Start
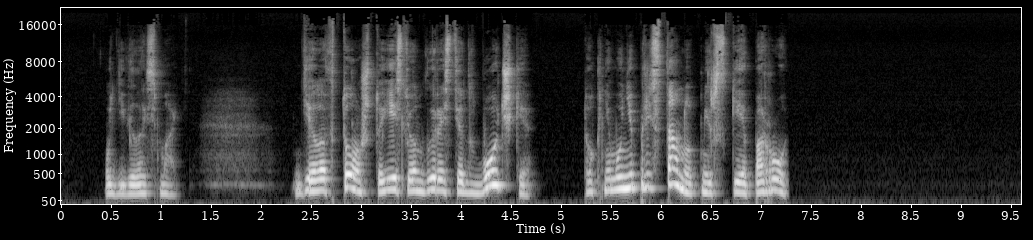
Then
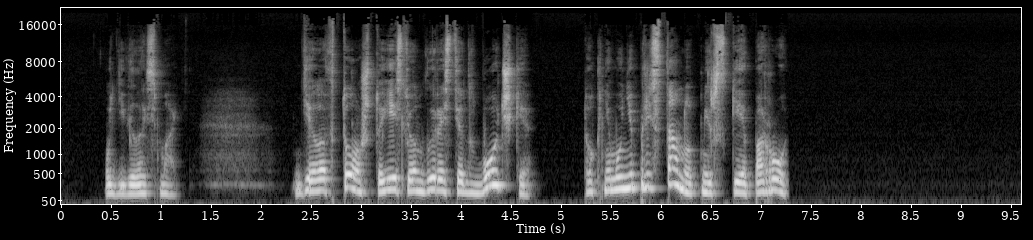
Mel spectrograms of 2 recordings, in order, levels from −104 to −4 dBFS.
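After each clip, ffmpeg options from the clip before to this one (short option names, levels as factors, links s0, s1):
-af "alimiter=limit=0.266:level=0:latency=1:release=79"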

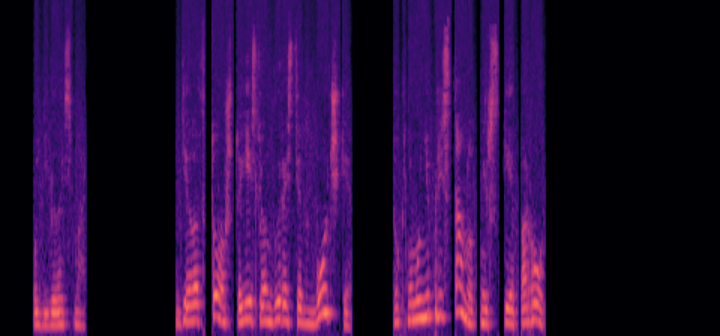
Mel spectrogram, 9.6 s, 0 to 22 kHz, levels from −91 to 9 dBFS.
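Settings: -af "acrusher=bits=6:mix=0:aa=0.000001,volume=0.75"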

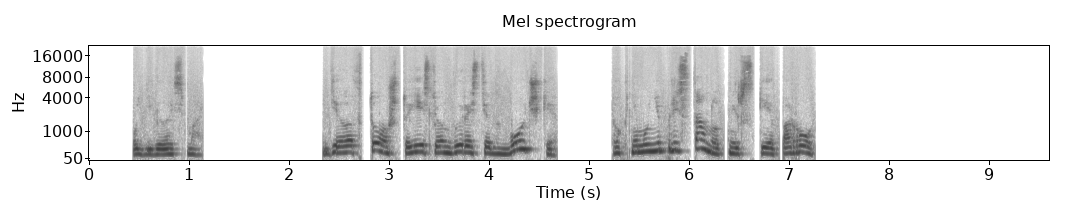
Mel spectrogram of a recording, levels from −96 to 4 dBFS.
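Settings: -af "alimiter=limit=0.119:level=0:latency=1:release=38"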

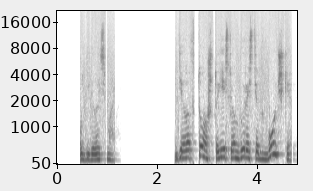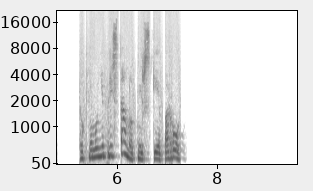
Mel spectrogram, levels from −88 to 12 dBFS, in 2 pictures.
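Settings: -filter_complex "[0:a]asplit=2[s0][s1];[s1]adelay=122.4,volume=0.0398,highshelf=f=4000:g=-2.76[s2];[s0][s2]amix=inputs=2:normalize=0"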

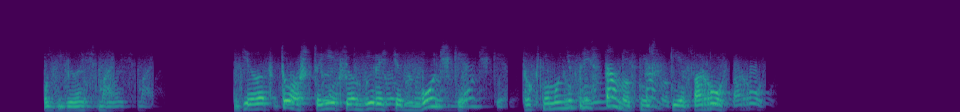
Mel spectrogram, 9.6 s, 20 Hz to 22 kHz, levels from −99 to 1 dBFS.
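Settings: -filter_complex "[0:a]acompressor=threshold=0.0447:ratio=2.5,asplit=2[s0][s1];[s1]adelay=390,highpass=300,lowpass=3400,asoftclip=type=hard:threshold=0.0376,volume=0.355[s2];[s0][s2]amix=inputs=2:normalize=0,highpass=f=400:t=q:w=0.5412,highpass=f=400:t=q:w=1.307,lowpass=f=2000:t=q:w=0.5176,lowpass=f=2000:t=q:w=0.7071,lowpass=f=2000:t=q:w=1.932,afreqshift=-65"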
